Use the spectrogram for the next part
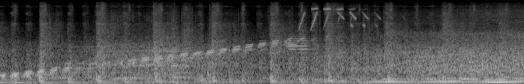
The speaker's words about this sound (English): After a car passes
